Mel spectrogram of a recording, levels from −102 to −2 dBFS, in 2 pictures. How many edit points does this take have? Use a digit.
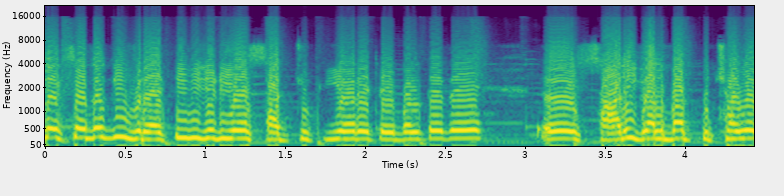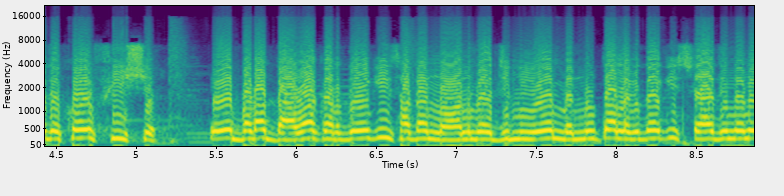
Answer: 0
